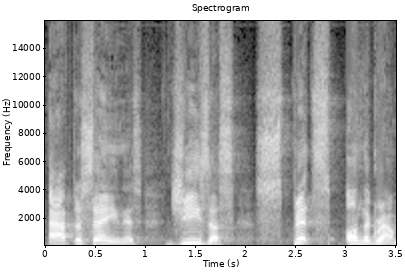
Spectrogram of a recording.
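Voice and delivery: very slow, each word weighed; slow, deliberate reading of the verse; read slowly. Shown as a demonstration. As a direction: draw out every word so the scene sinks in. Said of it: "I want you to read this slowly".

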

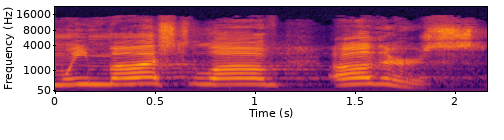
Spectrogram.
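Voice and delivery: "must" drawn out slowly for emphasis; slow down and press on "must"; stress on MUST. Real, not acted. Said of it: "Emphasis on the word must".

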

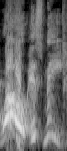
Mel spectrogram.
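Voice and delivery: spring it up with joy; joyful exclaim. Shown as a demonstration. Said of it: "now I could be like".

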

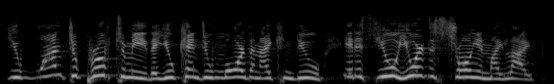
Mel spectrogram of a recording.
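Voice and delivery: loud, high furious yelling at God; angry accusation. Retold or imitated. Shouting at God, so angry she didn't blink, furious and loud. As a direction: throw every charge at him. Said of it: "but I was so angry".

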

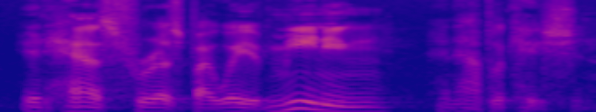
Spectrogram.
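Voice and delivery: ordinary delivery

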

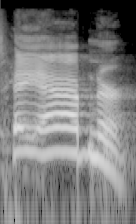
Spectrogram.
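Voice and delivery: high, loud call across the valley; David hailing Abner from the hill, loud call. Acted. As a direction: holler it down the hillside. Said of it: "he cries out in this voice".

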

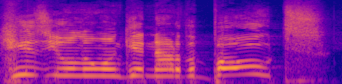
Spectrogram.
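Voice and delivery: put-on high, loud and fast, like an eager child; eager kid. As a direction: burst out wanting to be Peter. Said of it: "I'm like".

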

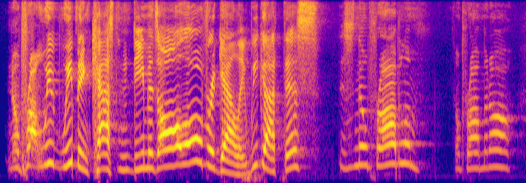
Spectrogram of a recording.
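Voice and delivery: high, loud, hammed-up overconfidence; cocky boasting. Nine disciples assure a begging dad they've got this, cocky.

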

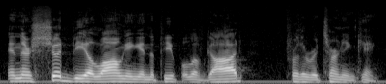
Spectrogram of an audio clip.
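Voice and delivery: ordinary talk, nothing marked

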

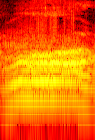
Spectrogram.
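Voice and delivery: loud, high growl of outrage; mock rage growl. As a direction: growl in hammed-up fury. Mock rage noise after outburst.

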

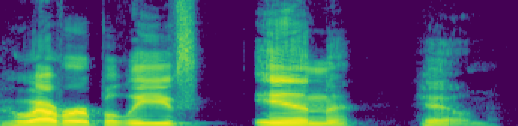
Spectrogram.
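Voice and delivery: "in" drawn out and set apart by a pause; slow phrase with a weighty "in"; stress on in. Shown as a demonstration. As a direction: lean on "in" slowly, then pause before "him". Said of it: "I emphasize that word "in".

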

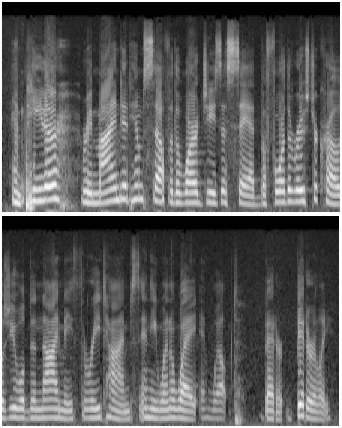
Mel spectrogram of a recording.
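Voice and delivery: low, hushed, sorrowful reading; somber narration. A narrator's reading. Preacher reading of Peter weeping bitterly, somber and hushed. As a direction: let the voice sink and soften toward the end.

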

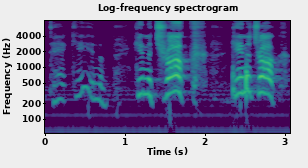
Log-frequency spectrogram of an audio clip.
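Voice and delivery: high, pressing call to hurry dad; impatient kid's plea; urgent plea. Retold or imitated. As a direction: urge him into the truck. Child urging dad to hurry.

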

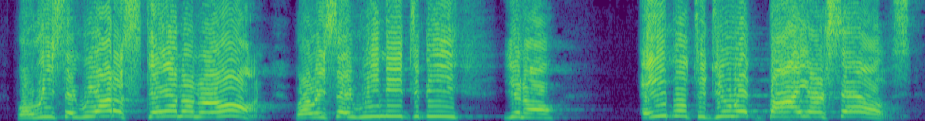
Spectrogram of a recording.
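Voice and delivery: high, loud, punchy pulpit delivery; forceful preaching. Real, not acted. Preacher challenging the congregation's self-reliance, forceful preaching. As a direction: preach it at full force, hammering each phrase.

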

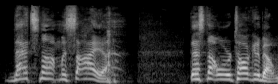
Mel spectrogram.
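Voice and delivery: high-pitched disbelief; acted protest. Disciples hearing about death for the first time, protesting. Disciples reject the shocking news.

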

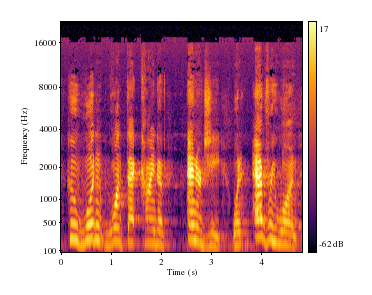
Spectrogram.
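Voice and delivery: high, loud, slowing toward the end; loud preaching build. Real, not acted. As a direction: drive it home loudly, then stretch it. Preacher building full-force appeal.

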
